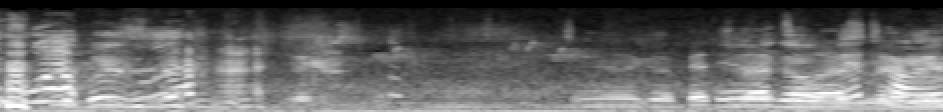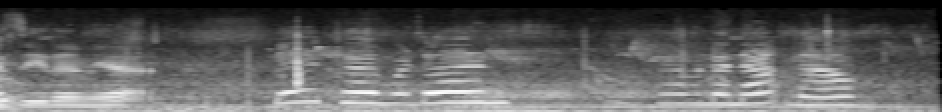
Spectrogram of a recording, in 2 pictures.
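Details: Four-week-old Weimaraner puppies whimper and squeal in high, wavering, overlapping cries, one pup especially vocal, while people talk nearby; the pups pile up together and clean each other off.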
